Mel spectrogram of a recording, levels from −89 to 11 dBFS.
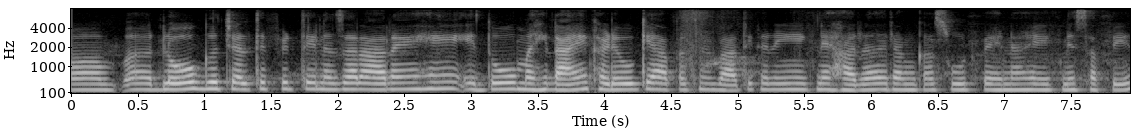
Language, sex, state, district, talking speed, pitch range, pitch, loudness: Hindi, female, Chandigarh, Chandigarh, 225 wpm, 200-220 Hz, 205 Hz, -18 LUFS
